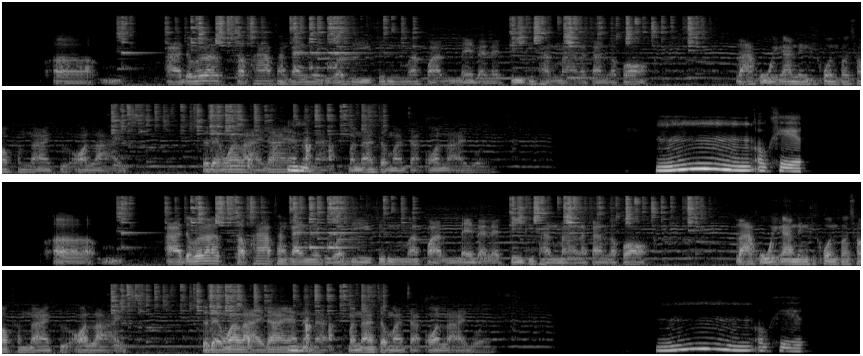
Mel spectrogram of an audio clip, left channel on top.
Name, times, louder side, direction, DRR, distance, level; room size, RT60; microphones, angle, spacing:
voice 1, 0.5-1.2 1.6-6.4 7.3-9.8 10.6-13.5, right 4 dB, 80° right, 0.9 m, -33 dB
sound 1, 1.1-4.7 5.0-12.4, right 2 dB, 15° right, 0.9 m, -34 dB
Insect, 2.7-14.1, right 2 dB, 40° right, 1.2 m, -48 dB
voice 2, 15.1-16.6, left 8 dB, 80° left, 0.3 m, -23 dB
3.0 x 2.6 x 2.3 m
head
